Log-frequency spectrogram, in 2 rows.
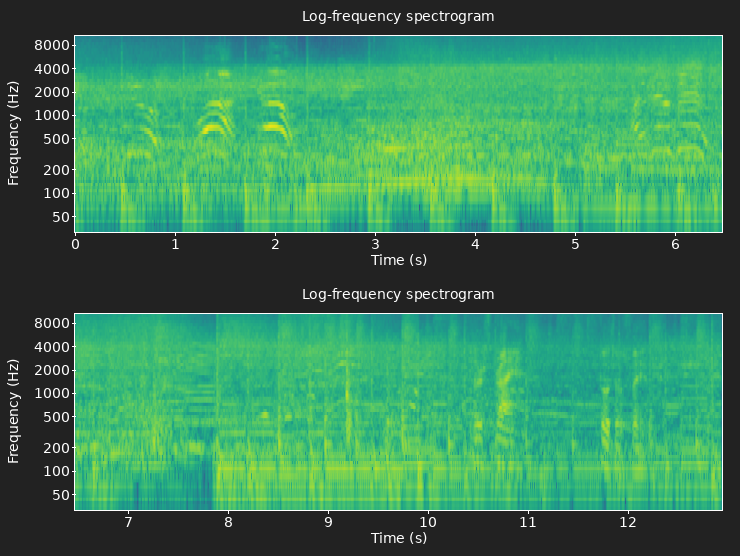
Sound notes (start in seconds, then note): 2.3 motor engine revving; 5.2 in Slovenian; 6.9 rock music; 9.1 splash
